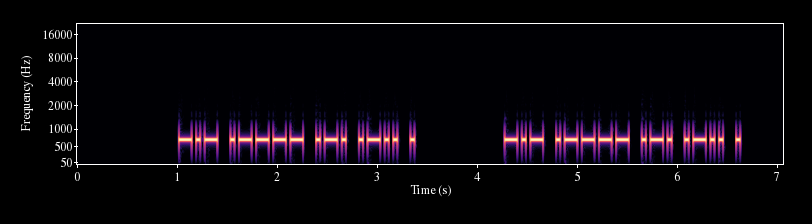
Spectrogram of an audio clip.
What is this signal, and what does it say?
Morse code, heard as a keyed tone, about 28 wpm, 700 Hz. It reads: K1RLE K1RLE
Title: USA Call Signs - 5 Characters - Repeated 3x - 28wpm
